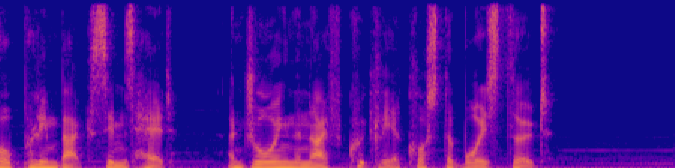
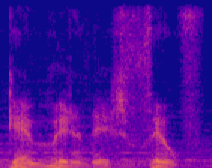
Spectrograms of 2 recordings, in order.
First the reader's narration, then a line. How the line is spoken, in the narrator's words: growled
